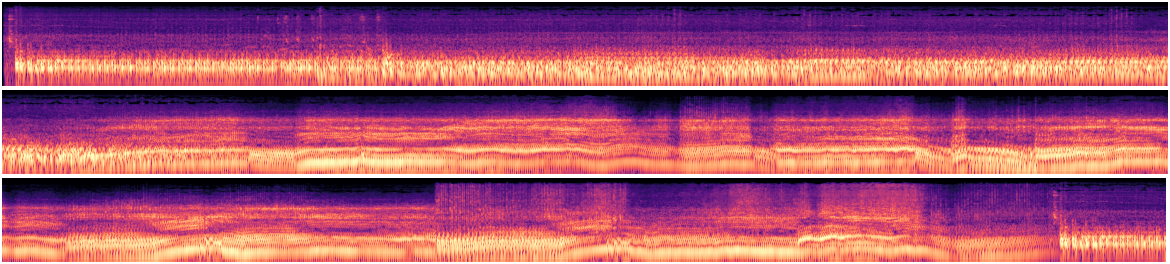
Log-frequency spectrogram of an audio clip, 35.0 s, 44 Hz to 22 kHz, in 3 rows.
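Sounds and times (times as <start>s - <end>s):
motorcycle engine idling: 0.0s - 13.6s, 27.6s - 31.5s, 32.7s - 34.9s
motorcycle engine revving: 0.0s - 34.9s.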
